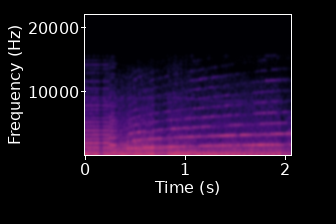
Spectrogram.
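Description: A loud electronic police siren wails steadily with sweeping tonal harmonics, dropping slightly in pitch near the middle, with no voices over it, in the video game GTA during police roleplay.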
